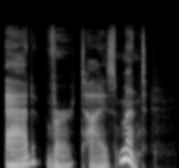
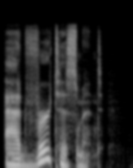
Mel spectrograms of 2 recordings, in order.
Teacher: Americans put the stress on the A at the start. Advertisement. British people stress the ver in the middle.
